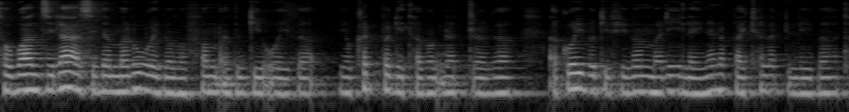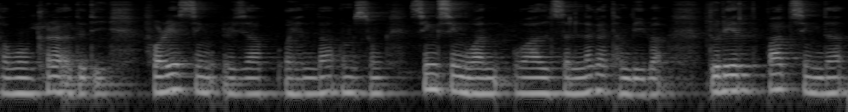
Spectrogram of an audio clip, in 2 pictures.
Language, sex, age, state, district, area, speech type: Manipuri, male, 18-30, Manipur, Thoubal, rural, spontaneous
